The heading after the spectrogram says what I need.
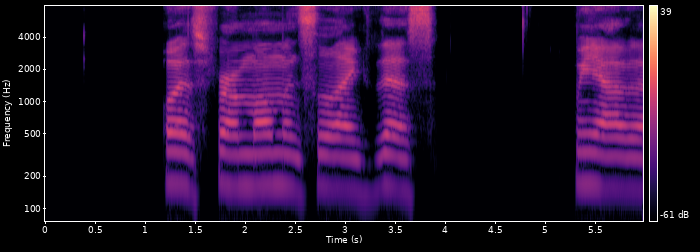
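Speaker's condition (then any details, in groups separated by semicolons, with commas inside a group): Primary lateral sclerosis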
